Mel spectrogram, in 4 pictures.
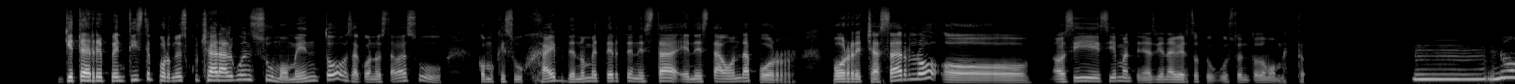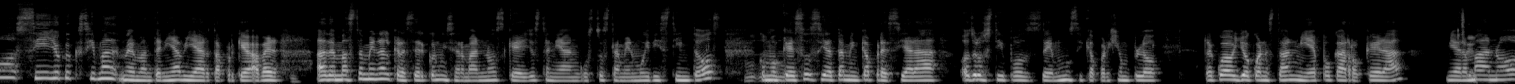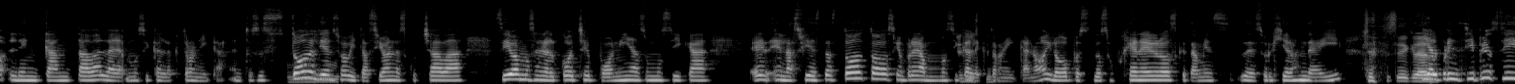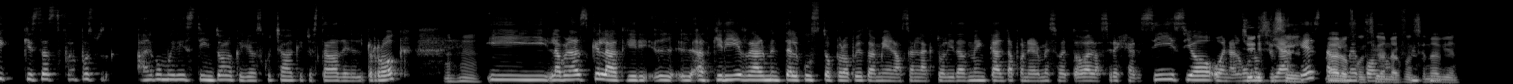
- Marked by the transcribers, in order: in English: "hype"; chuckle; chuckle
- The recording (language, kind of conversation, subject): Spanish, podcast, ¿Qué te llevó a explorar géneros que antes rechazabas?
